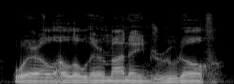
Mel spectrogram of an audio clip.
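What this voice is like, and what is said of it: Southern tough-guy voice as Rudolph. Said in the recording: “He was kind of like a southern tough guy... A tough southern”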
